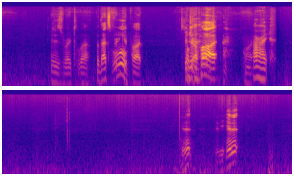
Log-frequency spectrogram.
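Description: A man talks excitedly nearby outdoors.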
